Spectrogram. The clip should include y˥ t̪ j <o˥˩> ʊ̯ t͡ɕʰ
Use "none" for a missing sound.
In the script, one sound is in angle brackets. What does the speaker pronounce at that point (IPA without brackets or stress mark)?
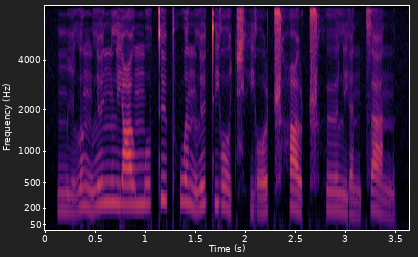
o˥˩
